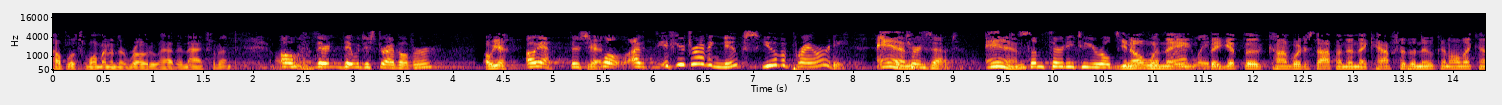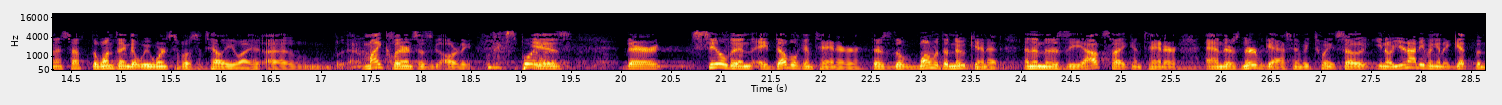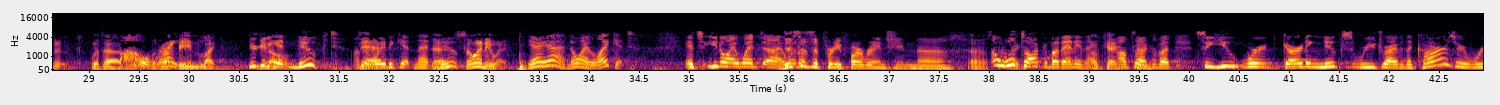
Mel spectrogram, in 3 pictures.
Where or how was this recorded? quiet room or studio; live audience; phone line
live audience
